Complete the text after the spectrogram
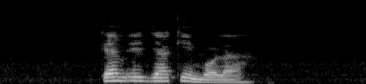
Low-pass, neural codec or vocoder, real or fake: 10.8 kHz; none; real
